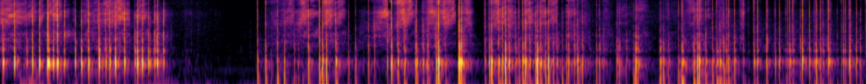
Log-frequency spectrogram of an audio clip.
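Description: Long nails scratch and tap quickly across the glossy cover of a solid Harry Potter hardcover book, and fingers riffle its pages, making a dense stream of short, crisp clicks with a hollow low-mid body. The rapid clicking drops to near silence for about a second, then resumes just as busy to the end.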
